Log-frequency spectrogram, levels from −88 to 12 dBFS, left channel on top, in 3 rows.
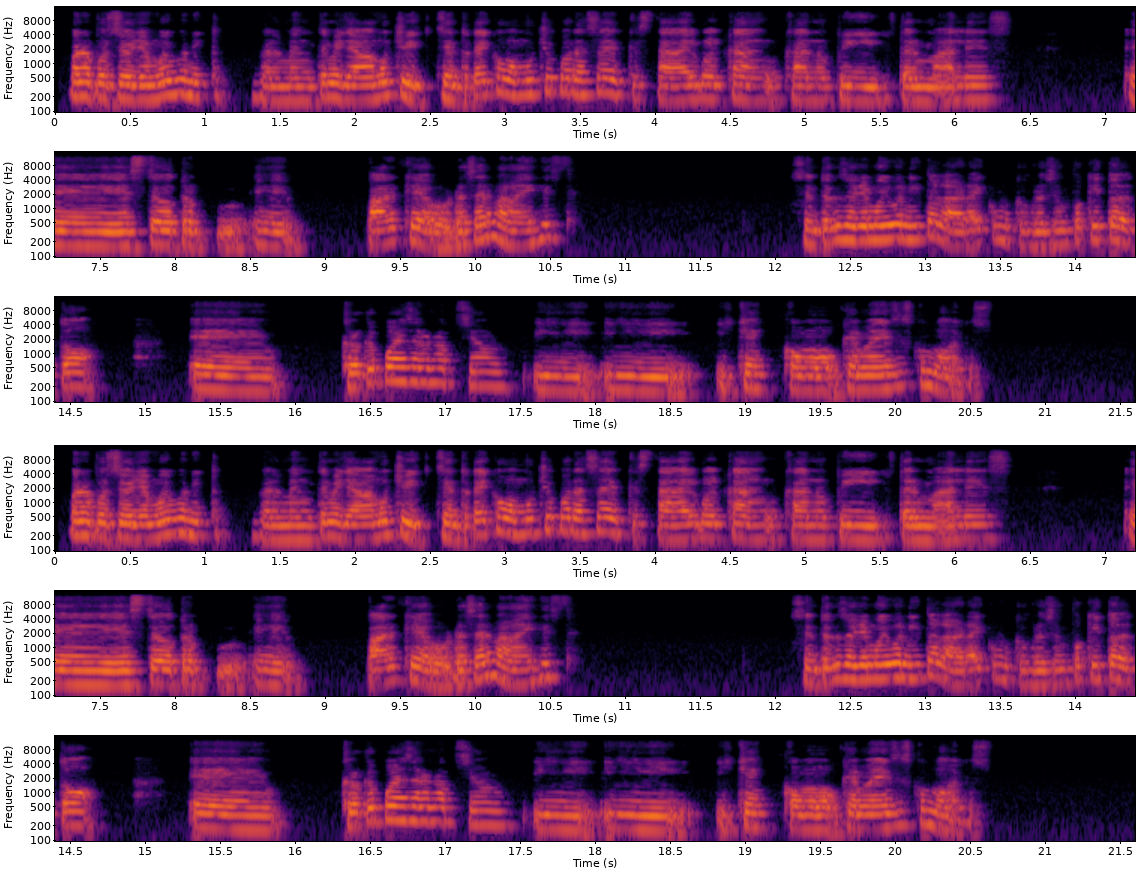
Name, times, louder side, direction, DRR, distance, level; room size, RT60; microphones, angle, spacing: voice 1, 0.1-1.0 1.3-6.3 7.1-8.8 9.3-10.5 12.1-14.7 14.9-15.0 15.3-15.9 16.3-20.7, equal, 20° right, 1.0 m, -27 dB
2.6 x 2.5 x 3.0 m
head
